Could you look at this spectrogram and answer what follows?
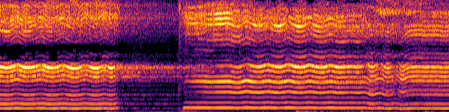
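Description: A Javanese sinden (female vocalist) singing long held notes with a wavering vibrato. The line breaks off about a second in, picks up again on a slightly higher note, and ends with a quick curling ornament.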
